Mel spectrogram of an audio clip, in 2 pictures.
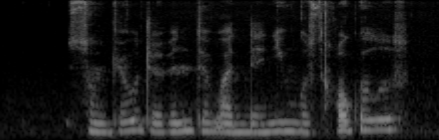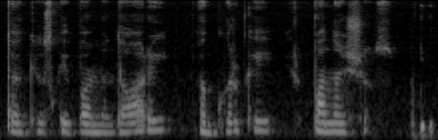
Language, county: Lithuanian, Kaunas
